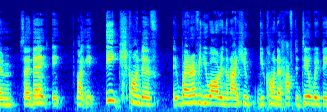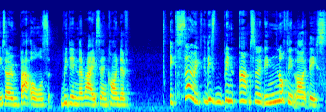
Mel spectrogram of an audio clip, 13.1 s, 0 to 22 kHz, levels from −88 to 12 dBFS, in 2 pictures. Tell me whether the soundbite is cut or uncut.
uncut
